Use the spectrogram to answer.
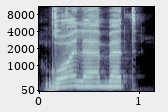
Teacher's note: dibaca sambil disukunkan atau dimatikan dengan mengeluarkan sedikit hembusan ya, mengeluarkan sedikit hembusan dari lisan.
